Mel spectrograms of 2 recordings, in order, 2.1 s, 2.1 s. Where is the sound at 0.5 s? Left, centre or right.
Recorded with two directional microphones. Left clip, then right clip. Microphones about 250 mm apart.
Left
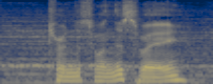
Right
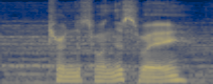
Centre.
